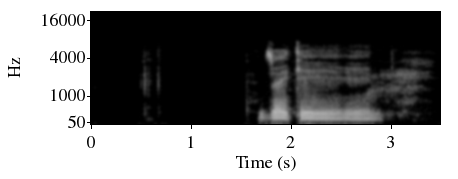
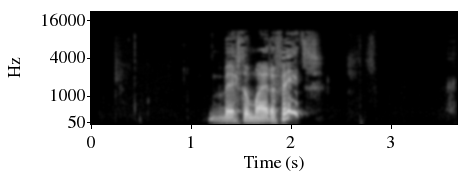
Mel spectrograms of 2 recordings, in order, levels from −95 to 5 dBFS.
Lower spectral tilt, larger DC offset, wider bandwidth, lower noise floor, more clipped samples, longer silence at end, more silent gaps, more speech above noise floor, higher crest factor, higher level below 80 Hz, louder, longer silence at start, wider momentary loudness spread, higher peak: second, -4.5 dB/octave vs -6 dB/octave; neither; second, 7.4 kHz vs 11 kHz; second, -52 dBFS vs -88 dBFS; neither; second, 0.25 s vs 1.4 s; neither; second, 26 dB vs 71 dB; about the same, 18 dB vs 20 dB; about the same, -74 dBFS vs -70 dBFS; second, -27 LUFS vs -17 LUFS; first, 1.7 s vs 1.2 s; about the same, 22 LU vs 21 LU; second, -12 dBFS vs -2 dBFS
